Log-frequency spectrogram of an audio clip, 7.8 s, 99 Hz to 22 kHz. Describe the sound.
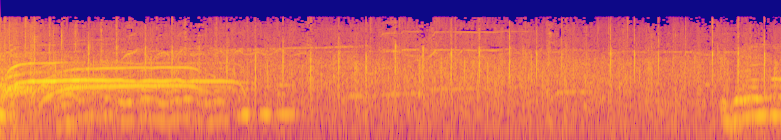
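A crowd bursts into sustained applause for a violist who has held the first viola desk of the Bogotá Philharmonic for 38 years, dense clapping with high whoops and cheering voices at first, then settling into steadier, thinning claps that carry on to the end.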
